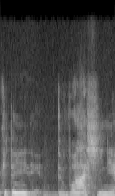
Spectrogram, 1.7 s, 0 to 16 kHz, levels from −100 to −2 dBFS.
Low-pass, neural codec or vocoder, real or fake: 14.4 kHz; none; real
